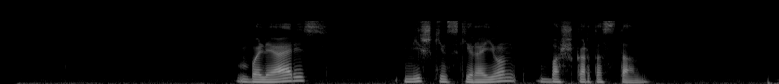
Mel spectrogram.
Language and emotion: Russian, neutral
